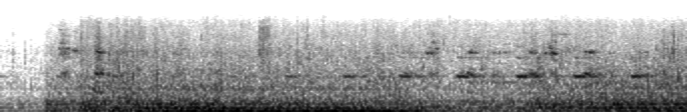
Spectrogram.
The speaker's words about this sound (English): Water begins to pour back into the Orpheus. John goes into the pump room. The boat rocks as he wades through the water, which is ankle deep again.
